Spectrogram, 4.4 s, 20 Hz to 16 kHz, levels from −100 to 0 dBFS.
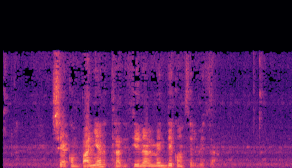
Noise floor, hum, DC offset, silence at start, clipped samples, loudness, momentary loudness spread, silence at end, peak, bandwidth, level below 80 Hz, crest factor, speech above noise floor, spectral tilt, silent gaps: -48 dBFS; none; under 0.1%; 0.05 s; under 0.1%; -22 LUFS; 23 LU; 0.4 s; -6 dBFS; 11.5 kHz; -64 dBFS; 20 dB; 24 dB; -3 dB/octave; none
